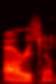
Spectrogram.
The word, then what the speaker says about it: Arishem: The specific celestial in the movie that we see is Arishem. I think that's how it's pronounced, right? – Yeah.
